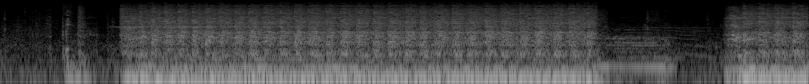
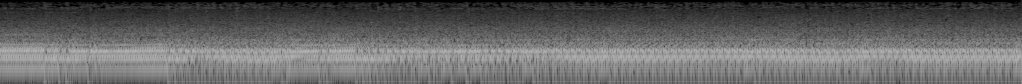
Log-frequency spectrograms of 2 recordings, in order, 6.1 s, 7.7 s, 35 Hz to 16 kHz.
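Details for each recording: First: Toyota 2GR-FE V6 swapped into MR2 SW20, first start attempt without coolant: starter cranks about four beats a second, pauses, cranks again, never catching; crank rpm seen, no faults, fuel not reaching engine, too little fuel in tank. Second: Toyota 2GR-FE V6 swapped into an SW20 MR2, warmed from 68°C coolant to operating temperature, O2 sensor ports still open: steady, even idle with no stumble, then shutoff; earlier misfire gone once warm.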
